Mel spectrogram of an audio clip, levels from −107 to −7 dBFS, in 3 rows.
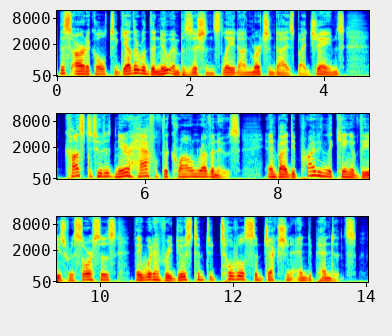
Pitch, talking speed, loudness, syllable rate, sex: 130 Hz, 160 wpm, -21 LUFS, 5.2 syllables/s, male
